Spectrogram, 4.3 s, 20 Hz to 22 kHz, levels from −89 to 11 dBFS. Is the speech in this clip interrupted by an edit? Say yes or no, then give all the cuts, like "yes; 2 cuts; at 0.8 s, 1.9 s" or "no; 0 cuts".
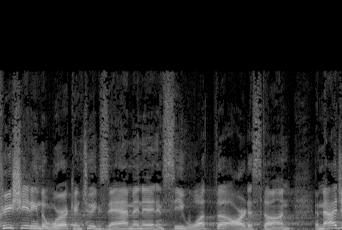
yes; 2 cuts; at 1.0 s, 3.3 s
